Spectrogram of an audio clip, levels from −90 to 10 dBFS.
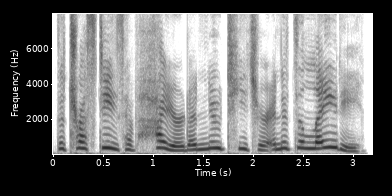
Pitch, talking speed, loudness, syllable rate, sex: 305 Hz, 205 wpm, -17 LUFS, 5.0 syllables/s, female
